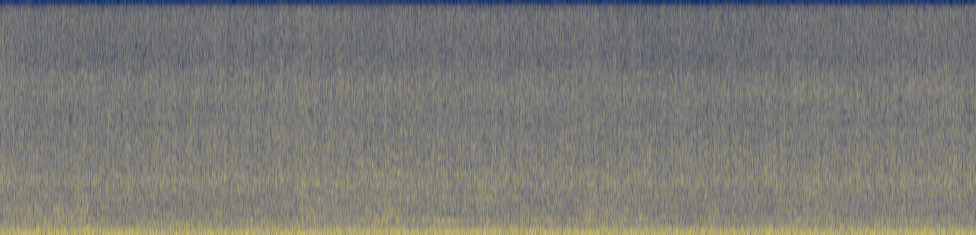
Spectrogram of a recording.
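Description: Water sprays hard from a hose and splashes onto wet sand.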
